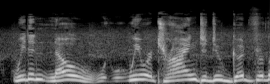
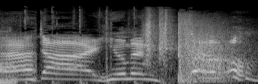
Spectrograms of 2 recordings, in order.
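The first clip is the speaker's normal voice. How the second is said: zombie; 5 semitones higher, much slower than usual. Acted. Zombie attacks.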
